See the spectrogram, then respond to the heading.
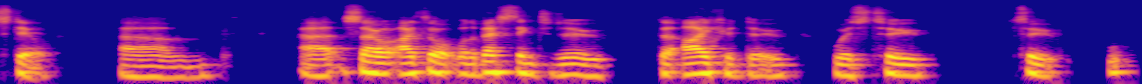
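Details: An adult man with aphasia after a stroke; aphasia.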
